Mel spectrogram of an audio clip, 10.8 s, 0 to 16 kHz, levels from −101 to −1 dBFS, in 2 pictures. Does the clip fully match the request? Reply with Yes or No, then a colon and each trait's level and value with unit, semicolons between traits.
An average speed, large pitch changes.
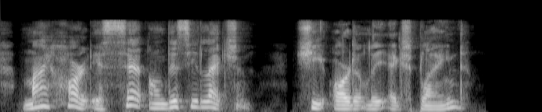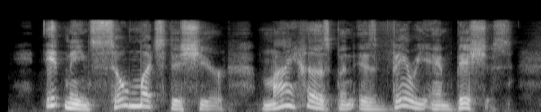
No: slow, 115 wpm; wide, 8.1 semitones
